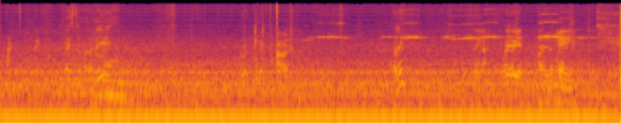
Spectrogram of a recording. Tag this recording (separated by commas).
Speech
